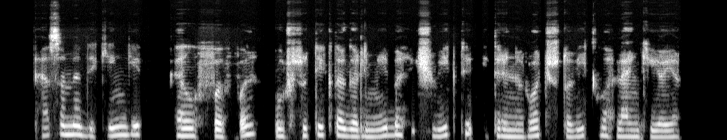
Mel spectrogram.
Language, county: Lithuanian, Kaunas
